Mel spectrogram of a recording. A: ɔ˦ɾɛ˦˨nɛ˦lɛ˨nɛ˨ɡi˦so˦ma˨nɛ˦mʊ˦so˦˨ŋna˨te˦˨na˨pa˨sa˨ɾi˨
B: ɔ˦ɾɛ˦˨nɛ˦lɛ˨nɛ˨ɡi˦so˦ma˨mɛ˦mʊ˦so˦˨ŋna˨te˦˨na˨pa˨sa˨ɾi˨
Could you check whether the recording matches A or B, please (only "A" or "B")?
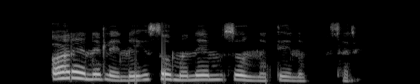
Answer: A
